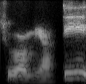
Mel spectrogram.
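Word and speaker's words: Chua Mia Tee: Born in China, Chua Miati, pronounced as Chua Miati, is widely acknowledged as one of the greatest living artists today of which country?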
